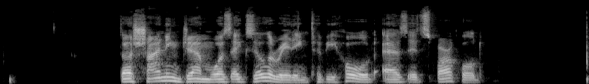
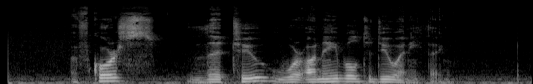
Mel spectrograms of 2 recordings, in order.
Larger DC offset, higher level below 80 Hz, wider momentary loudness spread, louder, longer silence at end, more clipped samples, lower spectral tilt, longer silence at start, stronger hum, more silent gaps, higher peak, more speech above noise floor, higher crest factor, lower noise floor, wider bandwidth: neither; second, -58 dBFS vs -46 dBFS; second, 9 LU vs 23 LU; first, -18 LUFS vs -26 LUFS; about the same, 0 s vs 0 s; neither; about the same, -4 dB/octave vs -5 dB/octave; first, 1.2 s vs 0.1 s; neither; neither; first, -2 dBFS vs -8 dBFS; first, 65 dB vs 20 dB; about the same, 18 dB vs 20 dB; first, -83 dBFS vs -46 dBFS; about the same, 16 kHz vs 16 kHz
